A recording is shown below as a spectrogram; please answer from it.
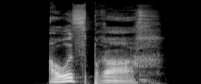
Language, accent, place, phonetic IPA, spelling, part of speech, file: German, Germany, Berlin, [ˈaʊ̯sbʁaːx], ausbrach, verb, De-ausbrach.ogg
- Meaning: first/third-person singular dependent preterite of ausbrechen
